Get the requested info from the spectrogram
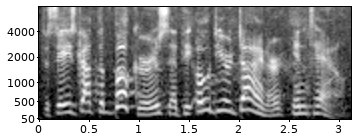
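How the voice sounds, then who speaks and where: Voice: medium pitch, big pitch swings, fairly quick, slight background noise, lightly acted. A performer playing a chatty, obliging small-town deputy in a video game, talking in a folksy, helpful way. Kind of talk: cinematic video game acting.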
